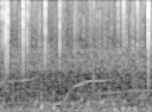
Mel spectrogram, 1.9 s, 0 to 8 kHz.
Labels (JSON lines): {"label": "biophony", "recorder": "SoundTrap 300"}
